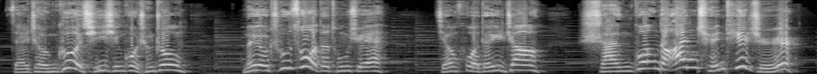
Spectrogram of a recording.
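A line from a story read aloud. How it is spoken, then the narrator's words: Loud announcement. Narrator (Chinese): 大声宣布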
